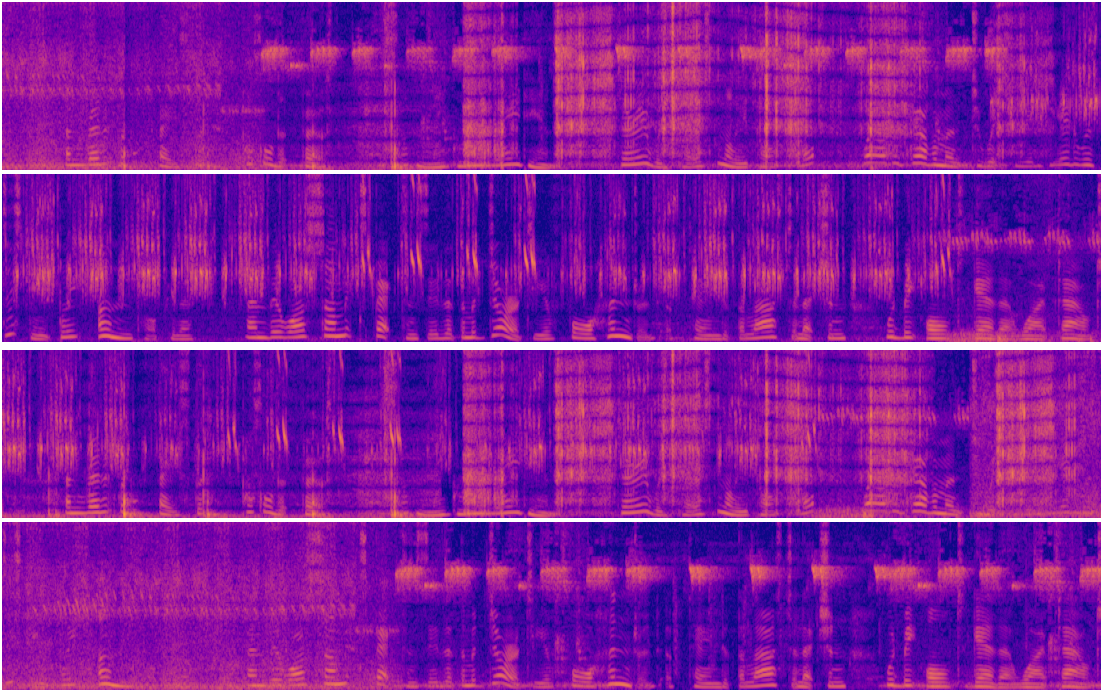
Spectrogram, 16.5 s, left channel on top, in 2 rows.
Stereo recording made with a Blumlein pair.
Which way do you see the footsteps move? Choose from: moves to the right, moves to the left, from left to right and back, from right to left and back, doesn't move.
from right to left and back.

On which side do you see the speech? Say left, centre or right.
centre.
